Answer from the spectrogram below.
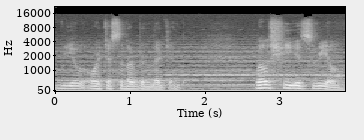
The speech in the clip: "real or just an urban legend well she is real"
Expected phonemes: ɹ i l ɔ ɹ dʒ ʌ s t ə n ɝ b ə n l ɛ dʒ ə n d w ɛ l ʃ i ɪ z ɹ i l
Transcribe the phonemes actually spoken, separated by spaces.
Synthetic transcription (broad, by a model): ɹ i l ɔ ɹ dʒ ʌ s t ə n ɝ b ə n l ɛ dʒ ə n d w ɛ l ʃ i ɪ z ɹ i l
